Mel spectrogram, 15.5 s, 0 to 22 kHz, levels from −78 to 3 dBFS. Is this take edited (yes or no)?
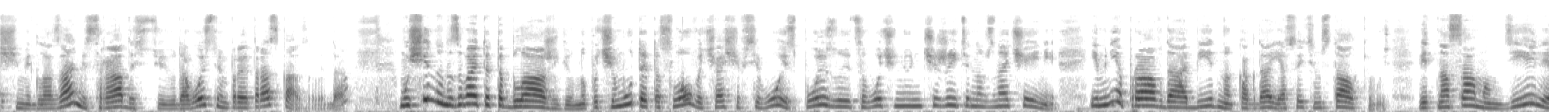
no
